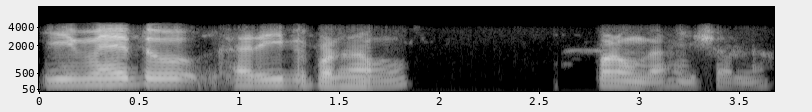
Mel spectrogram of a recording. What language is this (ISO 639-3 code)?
urd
